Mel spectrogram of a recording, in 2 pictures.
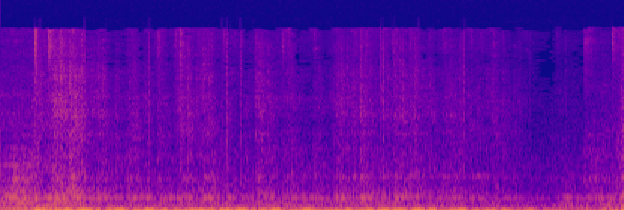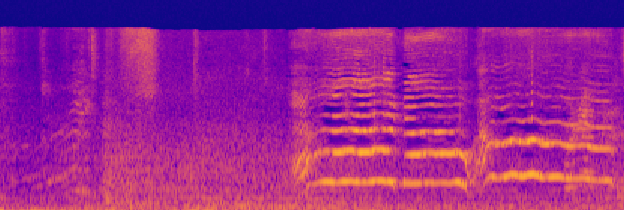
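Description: Gondola cabin running through the lift's top terminal, with a steady low rumble from the station machinery and haul rope. From about three-quarters of the way in, a voice holds a few drawn-out notes over it.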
